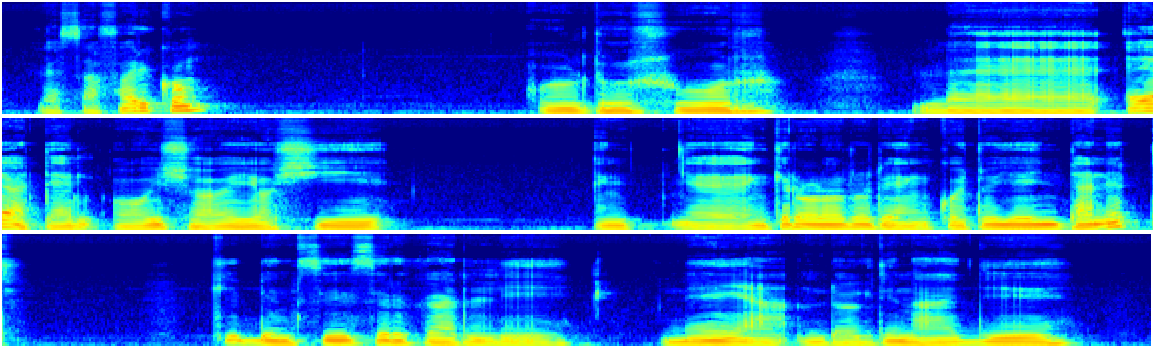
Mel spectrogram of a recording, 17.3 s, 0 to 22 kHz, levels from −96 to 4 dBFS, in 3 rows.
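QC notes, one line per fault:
Nothing stood out on listening to the speech.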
